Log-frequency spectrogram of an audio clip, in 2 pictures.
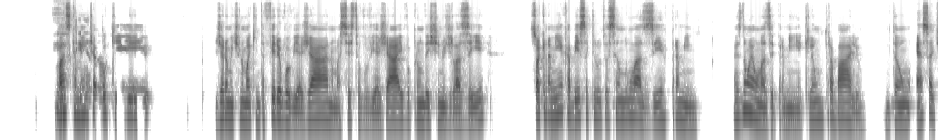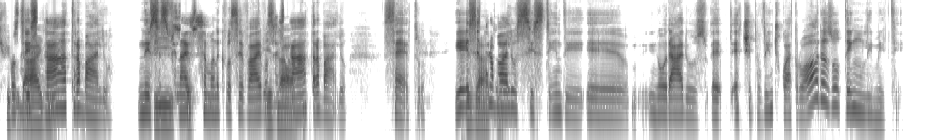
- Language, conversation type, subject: Portuguese, advice, Como o trabalho está invadindo seus horários de descanso e lazer?
- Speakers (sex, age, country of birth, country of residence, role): female, 55-59, Brazil, United States, advisor; male, 30-34, Brazil, Portugal, user
- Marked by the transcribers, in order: none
